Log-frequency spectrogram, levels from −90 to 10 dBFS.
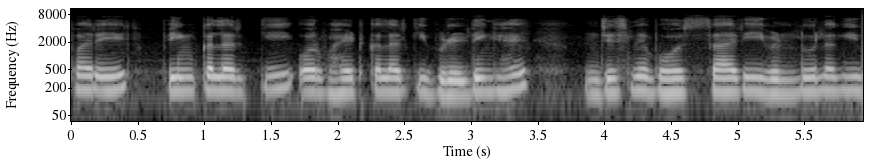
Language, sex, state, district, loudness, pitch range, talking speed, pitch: Hindi, male, Uttar Pradesh, Ghazipur, -21 LUFS, 160-180 Hz, 160 wpm, 170 Hz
